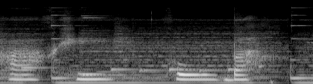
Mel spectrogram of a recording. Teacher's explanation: Huruf ini dikeluarkan dari tenggorokan yang terdekat dari rongga mulut. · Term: huruf Kho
